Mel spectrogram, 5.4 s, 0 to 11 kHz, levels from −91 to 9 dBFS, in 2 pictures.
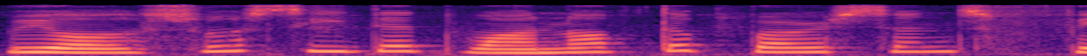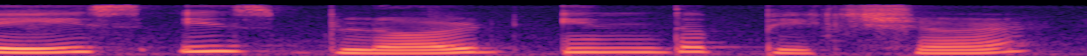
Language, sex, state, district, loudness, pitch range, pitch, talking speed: English, female, Assam, Kamrup Metropolitan, -17 LUFS, 220-285 Hz, 250 Hz, 155 wpm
